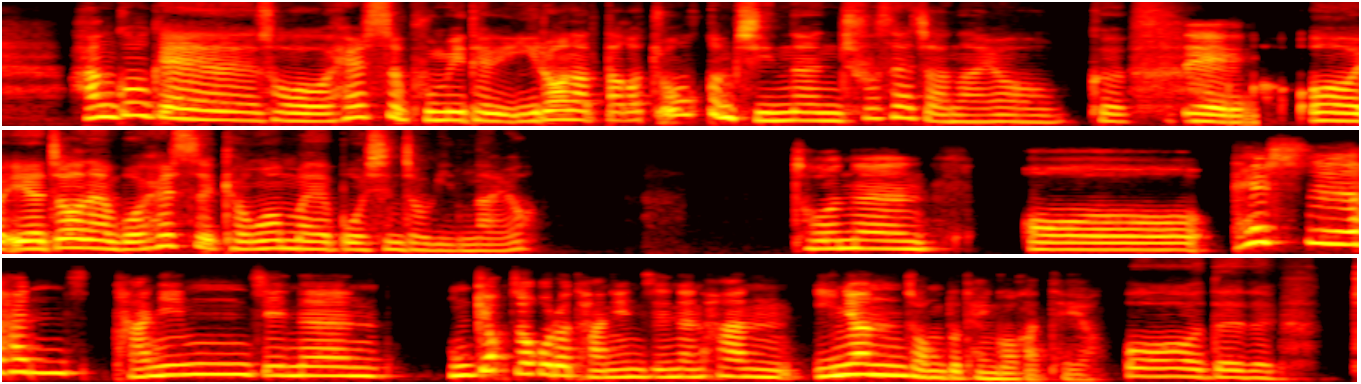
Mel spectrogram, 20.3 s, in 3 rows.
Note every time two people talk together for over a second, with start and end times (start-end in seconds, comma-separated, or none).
none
